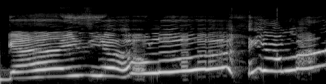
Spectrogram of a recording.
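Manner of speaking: shrieking high, half crying, half laughing; overwhelmed squeal of disbelief; excited crying shriek. Real, not acted. Streamer on live squealing at the cards, high and teary. Sees number seven come up.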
